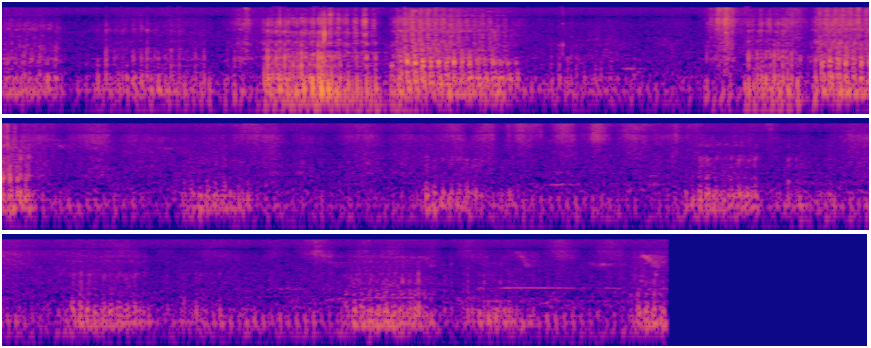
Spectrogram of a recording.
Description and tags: cat cute sleep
